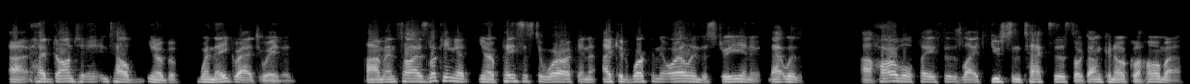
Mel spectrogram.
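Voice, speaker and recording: Relaxed man telling stories, dry room. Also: mid-range voice, no echo, poor audio. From South Africa. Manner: relaxed, self-deprecating storyteller with many fillers. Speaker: guest. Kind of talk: casual interview answers.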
